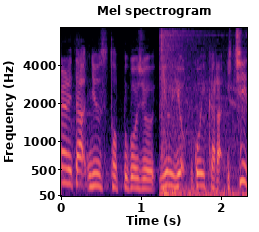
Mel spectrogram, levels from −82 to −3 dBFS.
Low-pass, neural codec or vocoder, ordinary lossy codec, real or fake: none; none; none; real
